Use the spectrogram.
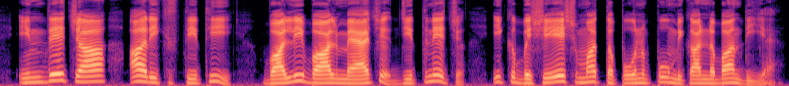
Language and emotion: Dogri, neutral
